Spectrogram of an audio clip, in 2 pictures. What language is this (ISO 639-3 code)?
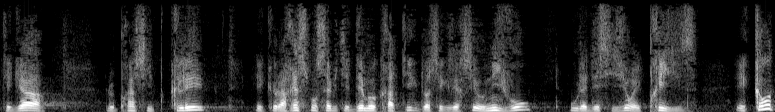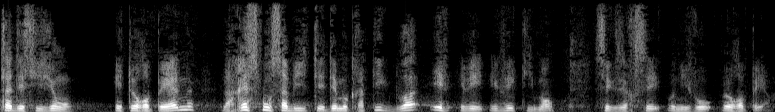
fra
